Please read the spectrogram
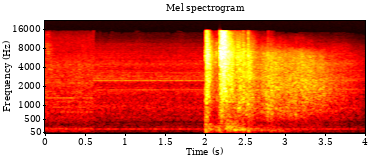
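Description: An M109A6 Paladin's 155mm howitzer fires one round about halfway through, a sudden loud blast whose report rolls away over the next two seconds. Before the shot, a vehicle engine runs steadily.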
